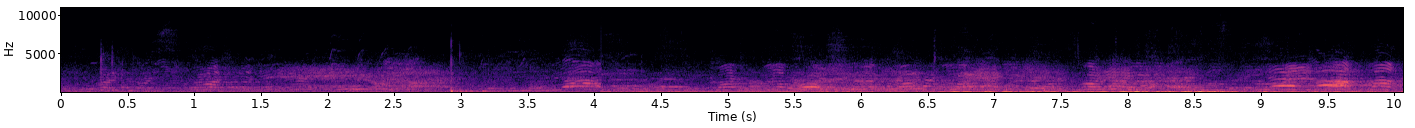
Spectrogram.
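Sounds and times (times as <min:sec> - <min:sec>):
crowd voices: 0:00.0 - 0:10.0
players shouting: 0:01.0 - 0:10.0
football being kicked: 0:02.9 - 0:03.2.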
